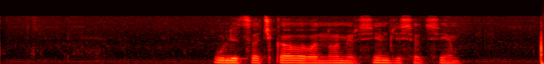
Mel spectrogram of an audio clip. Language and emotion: Russian, neutral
